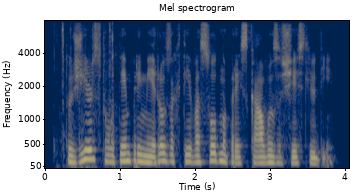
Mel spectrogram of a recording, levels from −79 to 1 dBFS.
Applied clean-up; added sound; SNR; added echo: neural mask model RNNoise.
